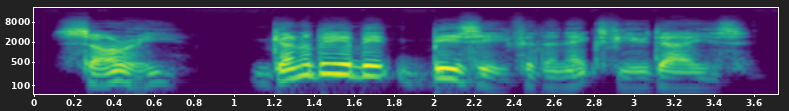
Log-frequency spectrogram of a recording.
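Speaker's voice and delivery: low, soft voice sounding like a phone line. Narrator reading a story, a character on a phone call: telephone voice. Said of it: "sounds as if they are talking through a telephone".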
